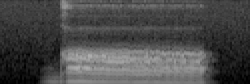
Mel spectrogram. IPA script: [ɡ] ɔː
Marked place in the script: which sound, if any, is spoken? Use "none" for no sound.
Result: ɡ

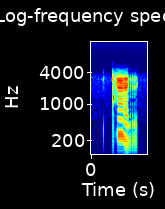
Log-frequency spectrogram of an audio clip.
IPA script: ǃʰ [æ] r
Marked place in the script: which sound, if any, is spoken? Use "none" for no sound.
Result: æ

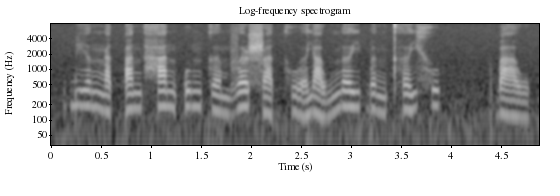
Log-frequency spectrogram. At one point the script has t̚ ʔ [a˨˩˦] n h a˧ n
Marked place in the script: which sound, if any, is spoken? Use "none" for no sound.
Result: a˧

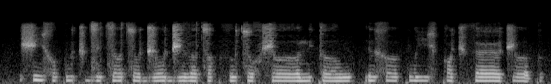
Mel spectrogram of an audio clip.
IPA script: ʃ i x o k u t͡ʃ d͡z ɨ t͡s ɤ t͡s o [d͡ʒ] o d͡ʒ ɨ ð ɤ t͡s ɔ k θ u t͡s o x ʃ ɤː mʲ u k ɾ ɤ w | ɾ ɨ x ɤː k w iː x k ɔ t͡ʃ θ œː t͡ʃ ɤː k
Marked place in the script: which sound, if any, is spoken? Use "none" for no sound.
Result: d͡ʒ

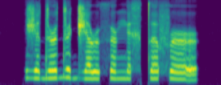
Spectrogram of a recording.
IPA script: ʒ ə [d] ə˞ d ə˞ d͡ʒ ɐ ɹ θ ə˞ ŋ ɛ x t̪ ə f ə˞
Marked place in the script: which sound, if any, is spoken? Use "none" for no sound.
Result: d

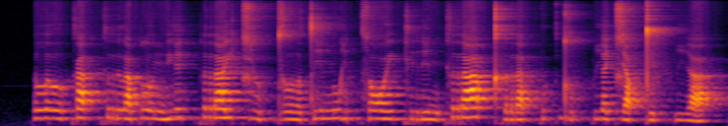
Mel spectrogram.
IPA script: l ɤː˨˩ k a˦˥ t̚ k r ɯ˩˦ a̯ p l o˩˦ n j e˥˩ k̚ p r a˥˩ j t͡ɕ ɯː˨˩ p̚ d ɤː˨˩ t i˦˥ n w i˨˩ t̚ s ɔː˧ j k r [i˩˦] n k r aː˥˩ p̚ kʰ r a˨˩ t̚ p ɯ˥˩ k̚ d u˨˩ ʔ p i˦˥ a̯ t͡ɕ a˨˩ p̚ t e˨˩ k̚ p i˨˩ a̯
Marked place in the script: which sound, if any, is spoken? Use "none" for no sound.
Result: i˩˦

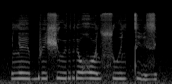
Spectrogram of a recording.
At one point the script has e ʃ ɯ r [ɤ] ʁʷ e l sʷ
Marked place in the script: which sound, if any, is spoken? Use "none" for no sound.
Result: ɯ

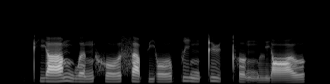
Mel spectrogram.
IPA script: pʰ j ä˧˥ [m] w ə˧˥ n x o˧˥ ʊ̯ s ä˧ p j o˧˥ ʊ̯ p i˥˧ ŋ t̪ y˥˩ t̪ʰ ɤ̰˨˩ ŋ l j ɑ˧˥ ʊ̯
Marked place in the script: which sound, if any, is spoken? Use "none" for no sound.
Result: m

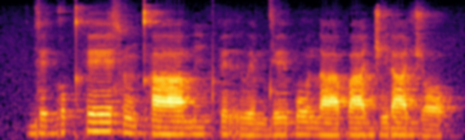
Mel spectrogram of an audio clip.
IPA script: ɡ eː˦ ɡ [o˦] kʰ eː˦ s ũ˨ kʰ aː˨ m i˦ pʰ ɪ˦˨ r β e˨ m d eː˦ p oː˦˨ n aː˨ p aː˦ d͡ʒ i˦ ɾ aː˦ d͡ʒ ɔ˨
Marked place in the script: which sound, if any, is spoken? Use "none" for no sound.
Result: o˦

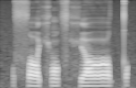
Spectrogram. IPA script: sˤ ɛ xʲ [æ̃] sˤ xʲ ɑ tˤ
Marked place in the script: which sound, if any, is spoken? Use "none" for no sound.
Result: ə̃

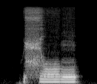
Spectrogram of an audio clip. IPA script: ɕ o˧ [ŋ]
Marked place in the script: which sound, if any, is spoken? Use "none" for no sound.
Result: ŋ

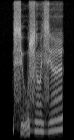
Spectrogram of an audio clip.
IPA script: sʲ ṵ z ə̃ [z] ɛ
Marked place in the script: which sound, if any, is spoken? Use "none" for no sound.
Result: zʲ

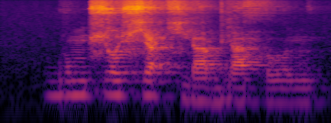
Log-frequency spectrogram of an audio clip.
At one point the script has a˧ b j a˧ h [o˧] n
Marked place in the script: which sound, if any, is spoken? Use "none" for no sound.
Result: o˧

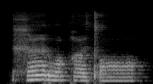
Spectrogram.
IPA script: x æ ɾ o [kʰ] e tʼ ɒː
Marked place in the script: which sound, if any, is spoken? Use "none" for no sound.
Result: q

